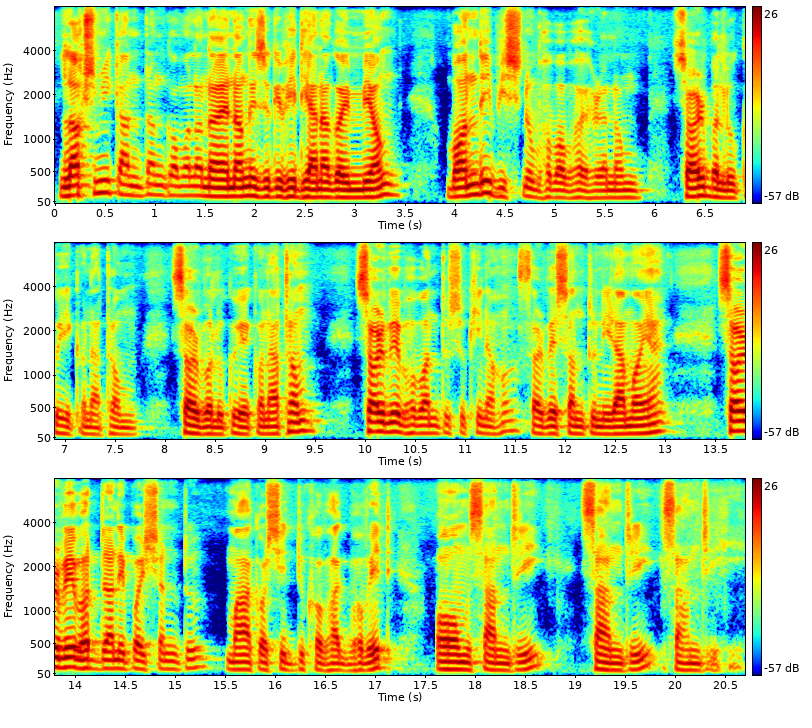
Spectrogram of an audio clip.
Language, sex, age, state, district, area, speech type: Assamese, male, 45-60, Assam, Golaghat, urban, spontaneous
